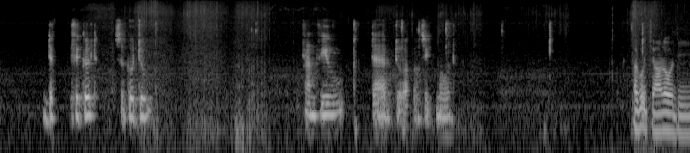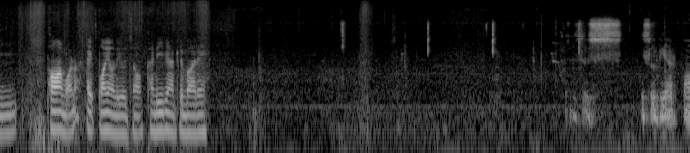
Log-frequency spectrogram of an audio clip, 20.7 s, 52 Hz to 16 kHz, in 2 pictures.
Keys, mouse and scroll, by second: 5.7 Tab, 6.5 shift+click, 7.7 click, 8.5 shift+middle click, 10.4-11.0 scroll up 3, 11.0 shift+middle click, 11.0 scroll up 1, 12.5 scroll down 2, 13.0 click, 14.9 click, 16.6 scroll down 3, 17.0 shift+middle click, 18.1 shift+middle click, 18.6-19.1 scroll up 4, 19.3 shift+middle click, 20.4 scroll down 1.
